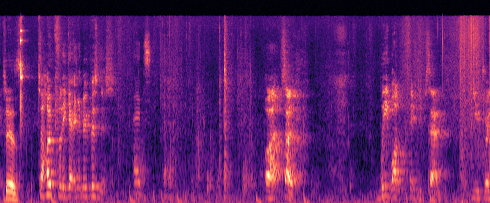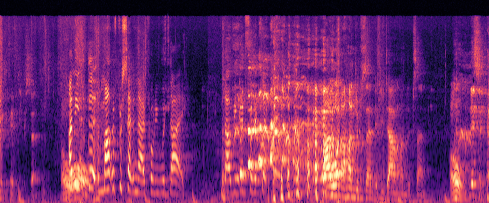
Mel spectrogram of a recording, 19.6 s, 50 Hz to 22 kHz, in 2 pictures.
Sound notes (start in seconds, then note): 11.1 Sidemen exclaiming; 14.4 Sidemen laughing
